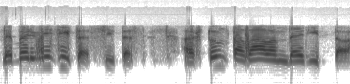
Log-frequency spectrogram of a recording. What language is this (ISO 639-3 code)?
lit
